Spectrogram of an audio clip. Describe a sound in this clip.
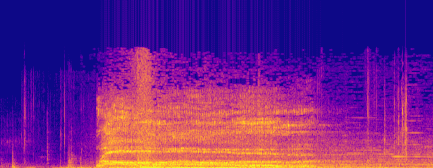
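A creature snarls and groans up close.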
